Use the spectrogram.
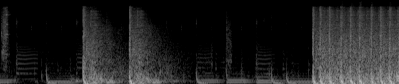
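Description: Automatic gunfire in the PUBG Mobile video game, rapid loud bursts of shots with ringing metallic tails, interrupted by brief pauses and ending in a dense, sustained volley.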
